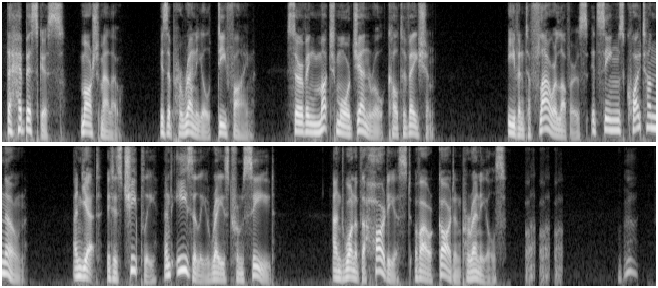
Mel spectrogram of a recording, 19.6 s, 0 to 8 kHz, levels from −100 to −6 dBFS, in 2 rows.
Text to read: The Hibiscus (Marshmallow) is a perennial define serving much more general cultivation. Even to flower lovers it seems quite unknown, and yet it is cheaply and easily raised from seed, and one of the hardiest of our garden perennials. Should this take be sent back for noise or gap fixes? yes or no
yes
